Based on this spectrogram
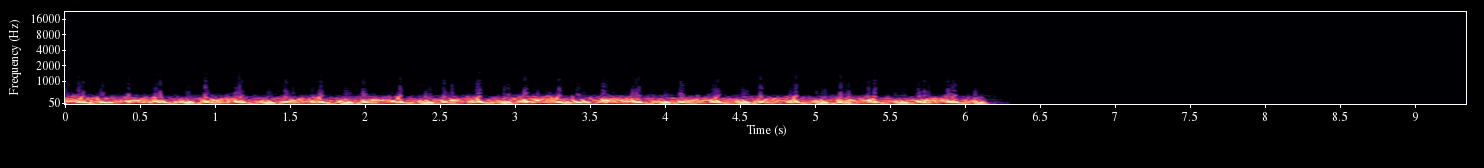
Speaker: the following example demonstrates an S3 in a patient manifesting congestive heart failure since the heart rate is rapid one of the first compensatory mechanisms of failure one has the impression that there are three sounds with each cardiac cycle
